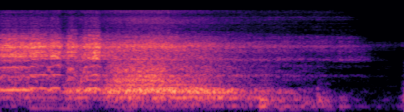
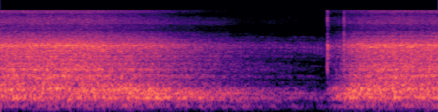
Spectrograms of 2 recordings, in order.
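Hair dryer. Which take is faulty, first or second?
first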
